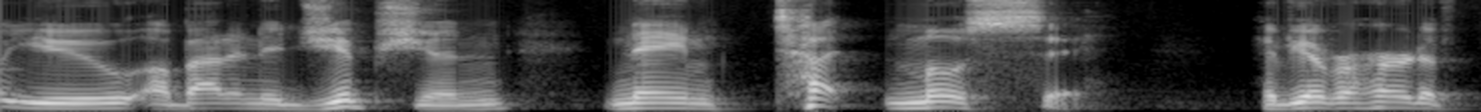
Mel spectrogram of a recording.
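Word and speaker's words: Thutmose: So, for instance, if I want to tell you about an Egyptian named Tutmose, have you ever heard of Tutmose? It's actually pronounced Tutmose.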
